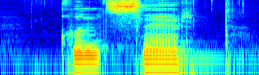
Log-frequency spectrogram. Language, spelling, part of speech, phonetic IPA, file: Ukrainian, концерт, noun, [kɔnˈt͡sɛrt], Uk-концерт.ogg
- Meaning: 1. concert (musical entertainment in which several voices or instruments take part) 2. concerto (piece of music for one or more solo instruments and orchestra)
